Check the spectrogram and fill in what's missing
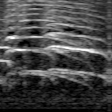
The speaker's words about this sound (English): Ah, I can't concentrate on my important work with all these cats meowing.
